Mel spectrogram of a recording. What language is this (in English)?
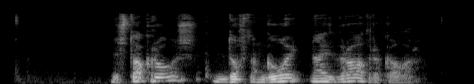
Western Frisian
